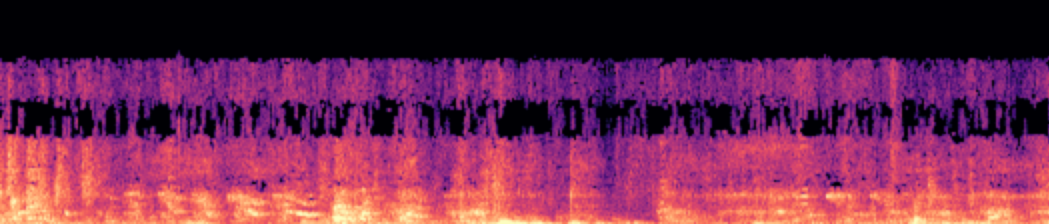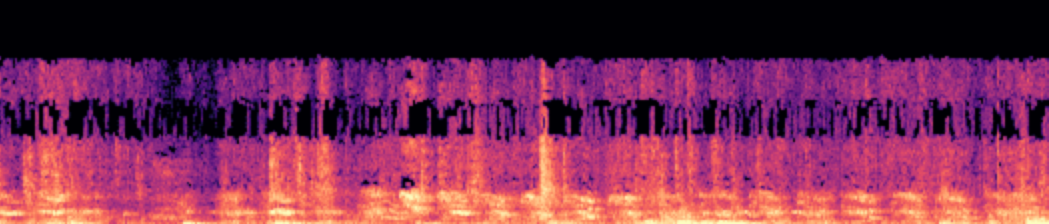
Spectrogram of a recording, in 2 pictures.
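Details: A pair of Toy Poodle puppies, eight weeks old, giving scattered yips, whimpers and small barks over twenty seconds, with some louder bursts near the middle and end, and people talking in the background.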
